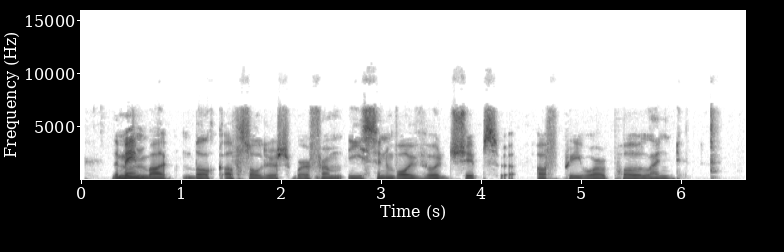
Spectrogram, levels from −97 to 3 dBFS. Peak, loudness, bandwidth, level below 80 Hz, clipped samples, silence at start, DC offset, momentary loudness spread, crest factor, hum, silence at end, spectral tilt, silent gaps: -10 dBFS; -30 LUFS; 9.6 kHz; -42 dBFS; under 0.1%; 0.3 s; under 0.1%; 10 LU; 20 dB; none; 0.3 s; -5 dB/octave; none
